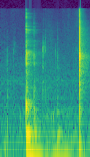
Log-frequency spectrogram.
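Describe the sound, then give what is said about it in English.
A quiet sip from a drink, a brief slurping draw, followed by a sharp little click like a cup being set down. No one speaks. “Let me take a sip and then let me get into this and we're going to wrap it up.”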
